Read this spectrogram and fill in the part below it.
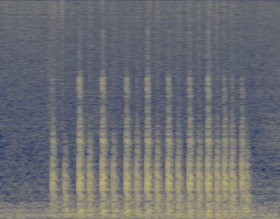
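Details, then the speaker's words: Lada (Zhiguli) on a jack and stand with the front right wheel off: the front bumper, loose in its mounting, gives about a dozen quick hollow knocks as it is rocked, the same knock heard while driving. "это бампер вот болтается в креплении в своём сейчас покажу вот эта штука вот качаю и она стучит"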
